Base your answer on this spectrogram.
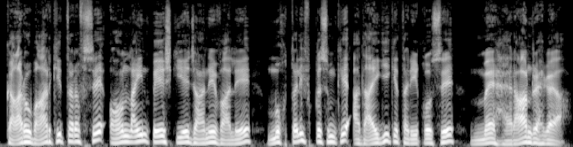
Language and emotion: Urdu, surprised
